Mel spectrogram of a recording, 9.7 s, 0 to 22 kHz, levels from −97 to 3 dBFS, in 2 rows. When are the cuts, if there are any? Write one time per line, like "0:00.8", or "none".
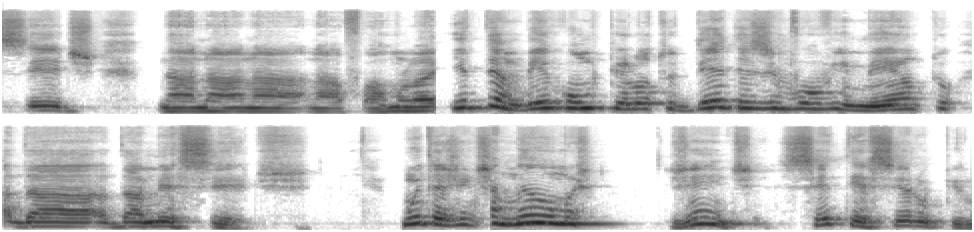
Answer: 0:02.2
0:04.9
0:07.3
